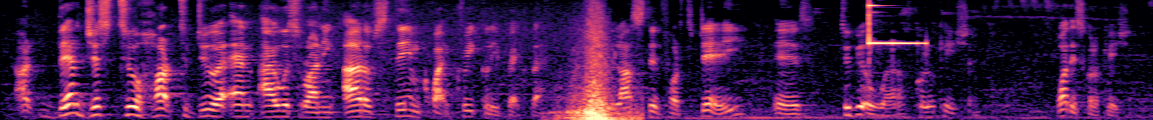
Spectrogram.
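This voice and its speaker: Speaking at a moderate pace with an Indonesian accent, a man shows big swings in loudness over noticeable background noise. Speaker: English tutor. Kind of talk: tutorial.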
